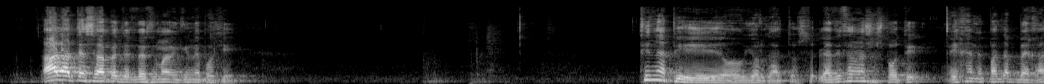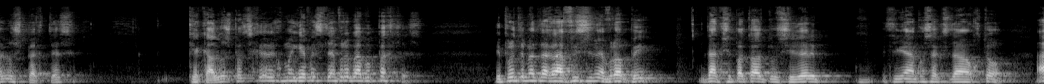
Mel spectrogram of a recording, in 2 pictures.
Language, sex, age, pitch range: Greek, male, 50-69, 115-150 Hz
